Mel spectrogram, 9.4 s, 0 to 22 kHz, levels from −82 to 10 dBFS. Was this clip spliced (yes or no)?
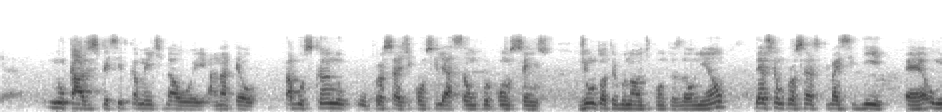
no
